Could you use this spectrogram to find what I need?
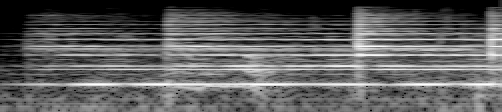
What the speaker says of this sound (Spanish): Suena linda la campana.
